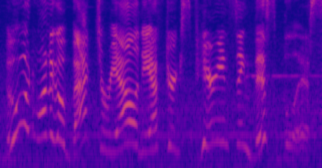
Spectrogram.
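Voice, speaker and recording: A woman playing a pleasure-loving, polite resort guest in a video game, with a gushing, expressive delivery. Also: very high voice, quick pace, music in the background, exaggerated voice. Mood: defensive, wistful. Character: pleasure-loving, well-mannered female dream resort guest. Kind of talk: scripted game voice acting.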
